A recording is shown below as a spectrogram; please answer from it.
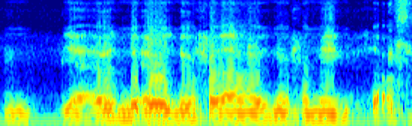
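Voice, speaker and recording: A man with an American accent chatting casually as an interviewee, thinking aloud in a halting, informal way. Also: medium pitch, flat delivery, dark tone, slight background noise, poor audio. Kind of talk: casual chat.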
